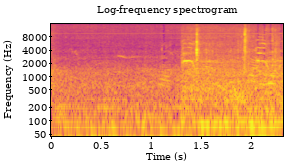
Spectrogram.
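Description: Quiet outdoor background: a low steady rumble, with a faint short high whistle about a third of the way in and a few faint sharp sounds in the second half.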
